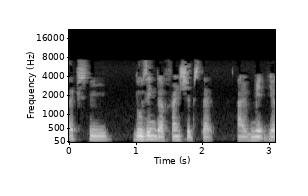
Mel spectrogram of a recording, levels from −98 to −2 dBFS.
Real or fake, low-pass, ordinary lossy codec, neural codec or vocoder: real; 7.2 kHz; MP3, 32 kbps; none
